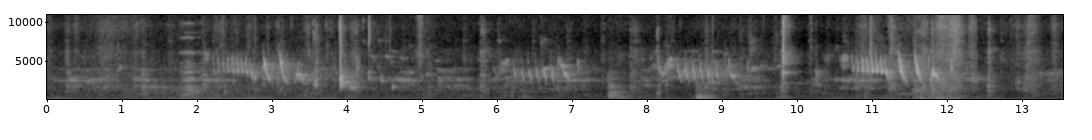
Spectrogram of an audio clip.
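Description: Birds chirping in repeated quick trills, with a few sharp clinks of a utensil against a glass bowl.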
